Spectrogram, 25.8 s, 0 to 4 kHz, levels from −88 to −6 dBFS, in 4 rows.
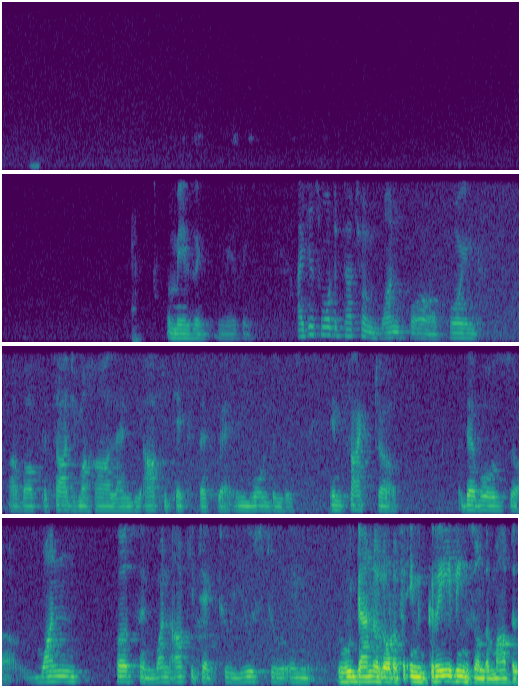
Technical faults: automatic gain rising; automatic gain falling

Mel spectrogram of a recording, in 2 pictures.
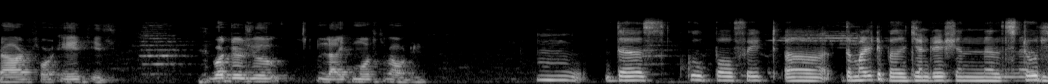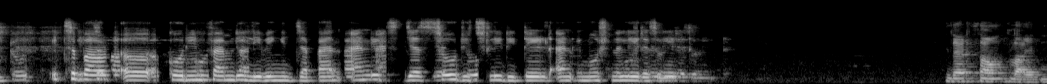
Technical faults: speech suppressed in double talk; echo leak; background gated by the echo canceller

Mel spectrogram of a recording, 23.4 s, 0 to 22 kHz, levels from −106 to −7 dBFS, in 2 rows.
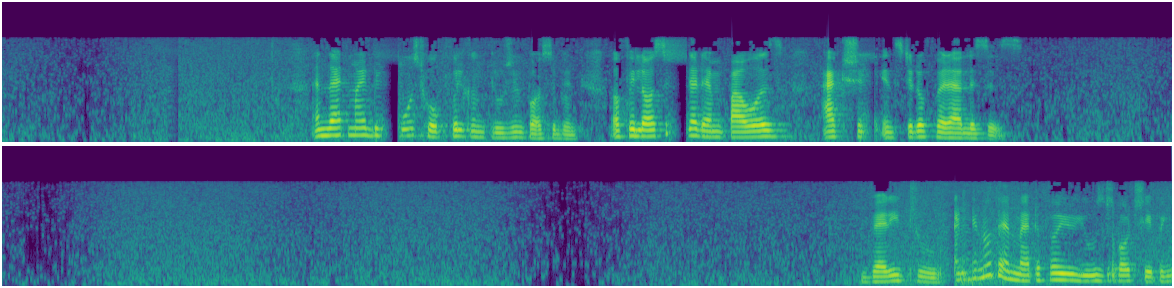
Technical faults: overdone noise removal; VoIP packet loss concealed by the speech codec

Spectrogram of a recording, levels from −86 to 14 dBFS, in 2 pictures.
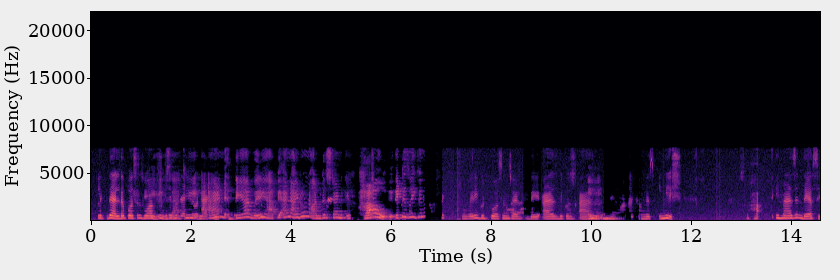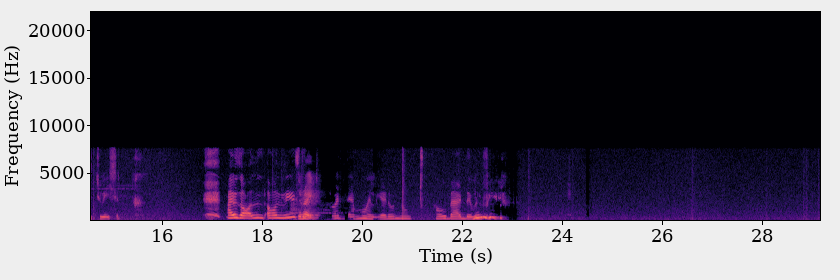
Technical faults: speech suppressed in double talk

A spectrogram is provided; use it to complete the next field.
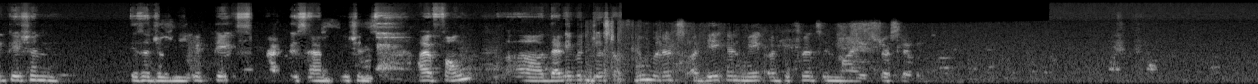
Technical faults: speech suppressed in double talk; other side's voice leaking through; call bitrate drop

